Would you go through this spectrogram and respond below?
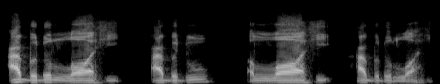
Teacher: tebalkan al-lam huruf lam. Min ismillahi dari ismi dari nama Allah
